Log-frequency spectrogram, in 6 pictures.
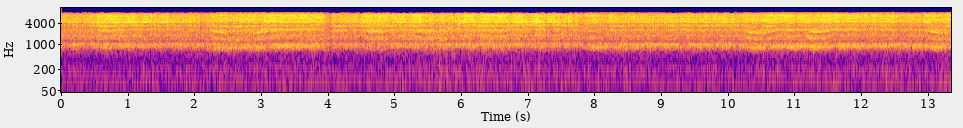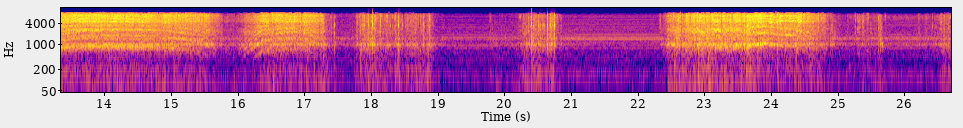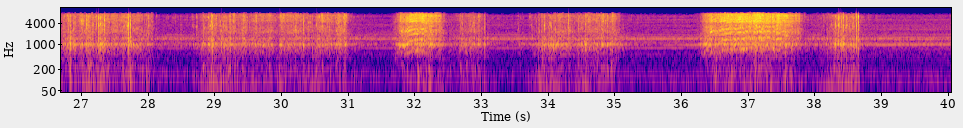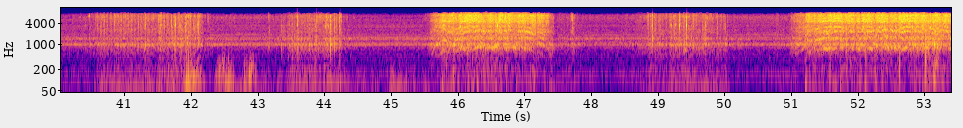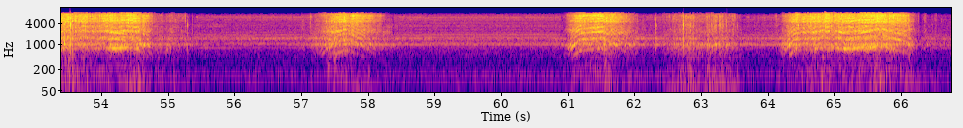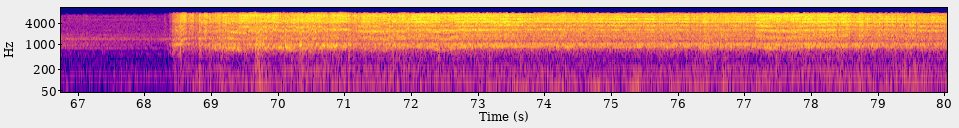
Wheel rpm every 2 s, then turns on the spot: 230, 220, 220, 230, 230, 220, 220, 180, 80, 20, 10, 150, 60, 30, 30, 40, 30, 30, 100, 10, 30, 20, 30, 110, 20, 80, 210, 80, 30, 0, 50, 30, 140, 20, 140, 210, 230, 230, 230, 230.
16-20 24-42 46-50 62-64 66-68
